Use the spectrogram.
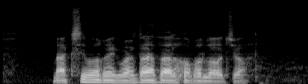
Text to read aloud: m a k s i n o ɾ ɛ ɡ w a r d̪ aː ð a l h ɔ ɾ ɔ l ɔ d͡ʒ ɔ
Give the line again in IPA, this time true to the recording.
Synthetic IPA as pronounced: m a k s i m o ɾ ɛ ɡ w a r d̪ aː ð a l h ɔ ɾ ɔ l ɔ d͡ʒ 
